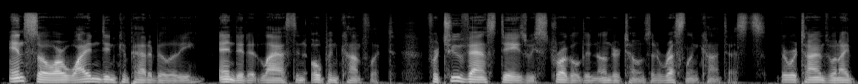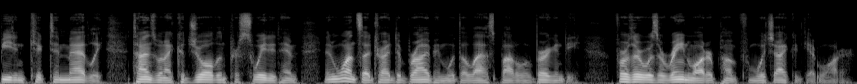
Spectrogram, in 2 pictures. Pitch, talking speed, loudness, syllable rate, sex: 95 Hz, 225 wpm, -21 LUFS, 6.3 syllables/s, male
